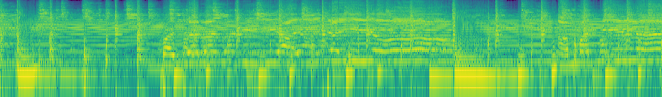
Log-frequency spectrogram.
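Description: Live Hindi devotional folk song: a harmonium carrying the melody over a steady hand-drum rhythm, with a man singing.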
